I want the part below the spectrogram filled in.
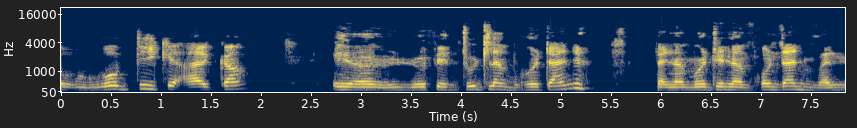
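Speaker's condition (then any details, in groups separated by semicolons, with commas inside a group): Dystonia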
